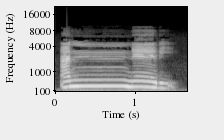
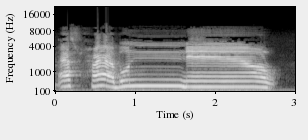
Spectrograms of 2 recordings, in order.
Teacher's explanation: When you say an-nari and you are going to say the ra with the kasra, then the ra is soft · Shown in: first take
